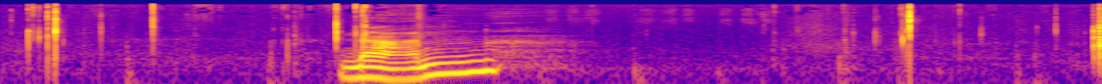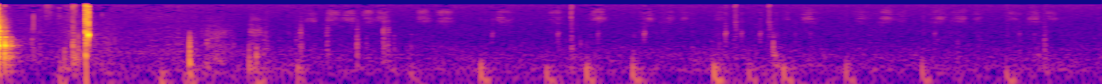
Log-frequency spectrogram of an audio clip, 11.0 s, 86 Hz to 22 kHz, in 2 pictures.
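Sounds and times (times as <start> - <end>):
marker writing on whiteboard: 0.5 - 11.0.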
